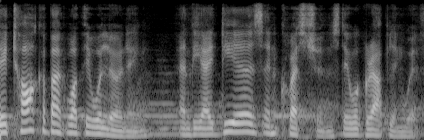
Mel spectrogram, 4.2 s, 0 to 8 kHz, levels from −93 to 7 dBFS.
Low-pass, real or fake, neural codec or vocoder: 7.2 kHz; fake; autoencoder, 48 kHz, 32 numbers a frame, DAC-VAE, trained on Japanese speech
